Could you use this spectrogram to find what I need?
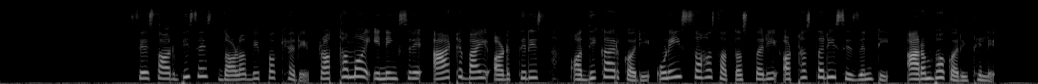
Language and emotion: Odia, neutral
